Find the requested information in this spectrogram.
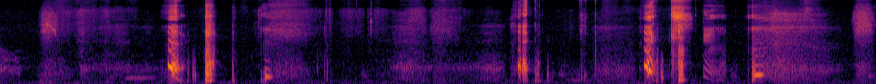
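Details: Several breathy, stifled sneezes with soft catching breaths before each, from a person whose allergies are acting up with a strong tickle; held-back sneezing.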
